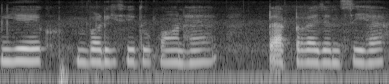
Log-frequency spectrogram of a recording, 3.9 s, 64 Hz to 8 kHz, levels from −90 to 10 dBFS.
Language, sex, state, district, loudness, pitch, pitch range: Hindi, female, Uttar Pradesh, Shamli, -22 LUFS, 230 Hz, 225-235 Hz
